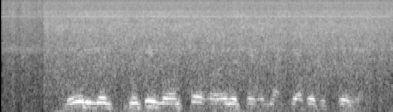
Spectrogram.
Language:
Bangla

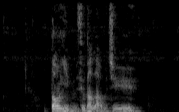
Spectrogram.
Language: Cantonese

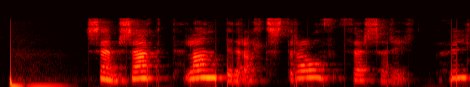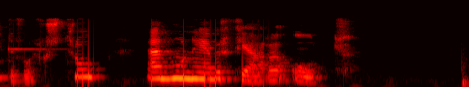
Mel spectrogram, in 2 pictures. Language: Icelandic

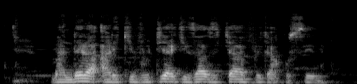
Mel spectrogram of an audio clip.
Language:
Swahili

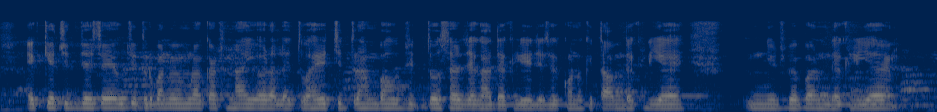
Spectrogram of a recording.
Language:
Maithili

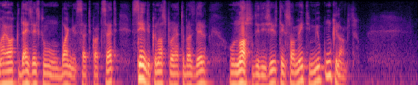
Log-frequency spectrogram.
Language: Portuguese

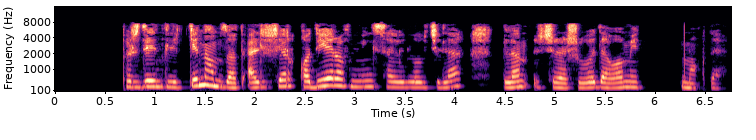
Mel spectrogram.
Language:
Uzbek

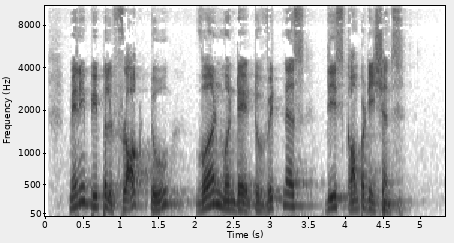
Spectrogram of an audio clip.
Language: English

